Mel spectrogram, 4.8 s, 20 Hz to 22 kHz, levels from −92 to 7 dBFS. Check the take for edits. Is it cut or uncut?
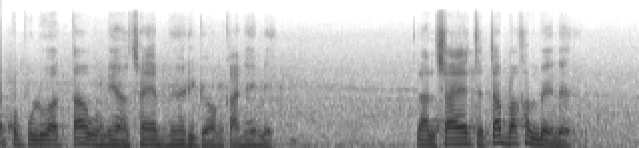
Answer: uncut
